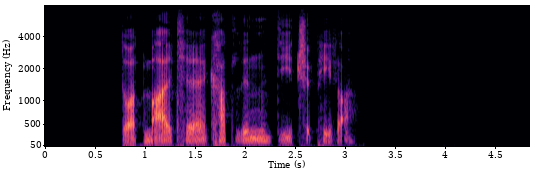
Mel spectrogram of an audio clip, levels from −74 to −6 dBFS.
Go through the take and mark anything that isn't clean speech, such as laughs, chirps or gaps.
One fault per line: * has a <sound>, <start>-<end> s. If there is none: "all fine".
all fine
